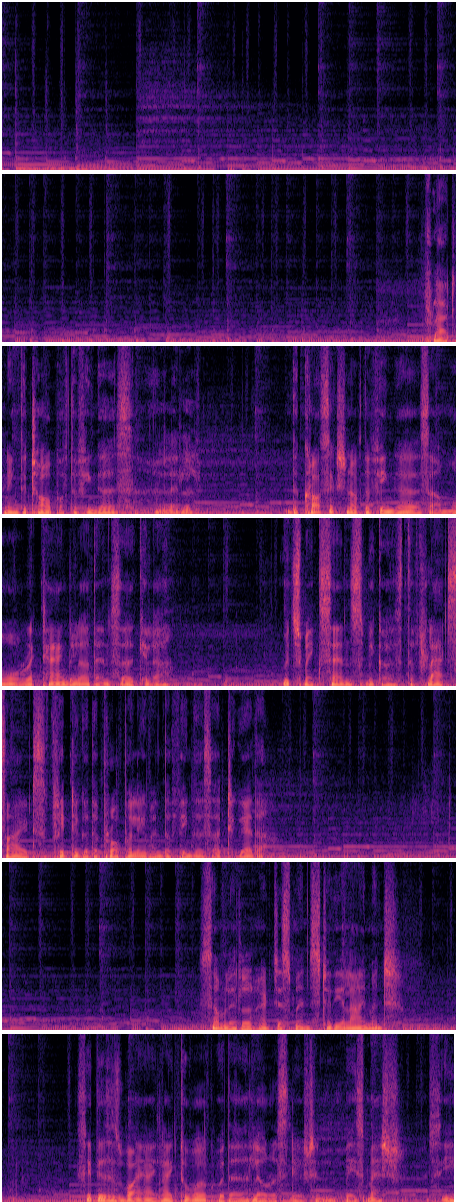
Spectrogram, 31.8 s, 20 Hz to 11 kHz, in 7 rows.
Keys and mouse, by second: 1.7 right click, 2.8 right click, 3.7 right click, 5.0 right click, 5.5 right click, 6.3 right click, 7.0 right click, 7.9 right click, 19.2 right click, 19.6 right click, 20.6 right click, 26.2 right click, 27.4 right click, 28.4 right click, 29.3 right click, 29.9 right click, 31.4 right click.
